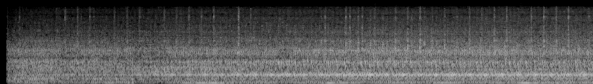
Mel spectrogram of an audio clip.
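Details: Mazda 6 MZR-CD 2.2 diesel at idle: sharp, regular relay-like clicking about three times a second over the clatter, more frequent with electrical load (lamps, fog lamps) on; owner suspects alternator freewheel/loose pulley, unconfirmed.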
